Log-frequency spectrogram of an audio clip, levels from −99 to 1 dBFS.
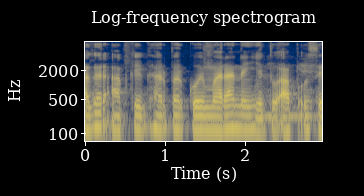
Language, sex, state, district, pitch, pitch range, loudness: Hindi, male, Chandigarh, Chandigarh, 120 Hz, 115-120 Hz, -21 LUFS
